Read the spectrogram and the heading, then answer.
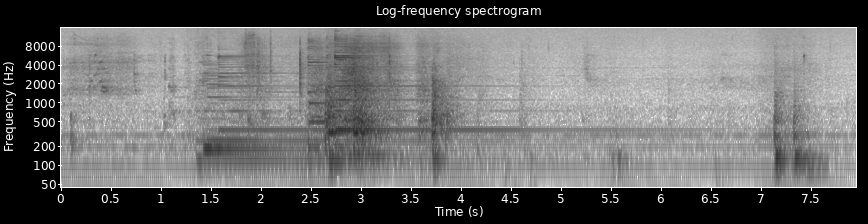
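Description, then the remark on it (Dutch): The low electric hum of refrigerators runs steadily throughout, swelling for a few seconds, with a few clunks and rattles like doors or shelves being handled. No one speaks. “Dan genieten wij ondertussen van het geluid van die schitterende koelkasten van Patrick.”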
